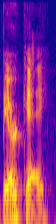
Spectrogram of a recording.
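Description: The name is said with a light English accent. It sounds natural without trying too hard. "even though that's not quite right"

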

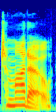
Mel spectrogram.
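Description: It is said with a British pronunciation. "for British English tomato"

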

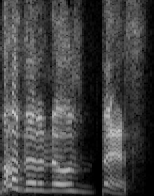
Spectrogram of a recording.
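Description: It is said in an Italian-sounding accent.

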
